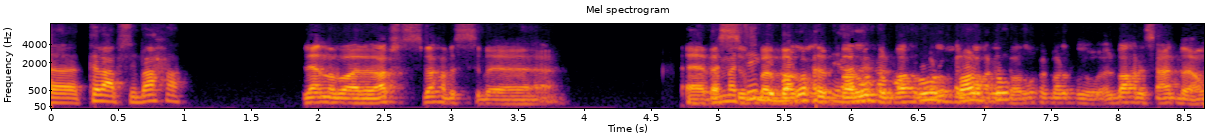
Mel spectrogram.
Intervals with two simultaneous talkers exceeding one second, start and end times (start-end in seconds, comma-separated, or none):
4.9-7.3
